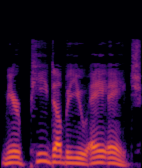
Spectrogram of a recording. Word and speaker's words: mirepoix: A mirepoix, Mirepoix, French pronunciation, Mirepoix, is a flavor base made from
